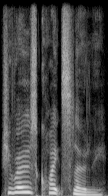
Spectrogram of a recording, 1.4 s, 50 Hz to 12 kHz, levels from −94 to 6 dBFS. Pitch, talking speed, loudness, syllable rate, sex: 225 Hz, 175 wpm, -15 LUFS, 4.8 syllables/s, female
